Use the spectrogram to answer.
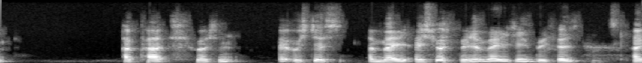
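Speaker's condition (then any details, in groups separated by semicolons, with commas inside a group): Mouth cancer after operations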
